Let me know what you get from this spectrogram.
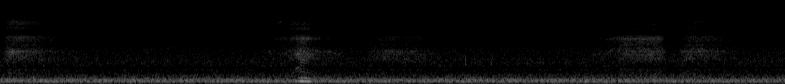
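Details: Goro the Corgi asleep and tired beside Roku, recorded 3 August 2018; a few breathy snores about three seconds apart, one with a brief snort, against a quiet steady hum.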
